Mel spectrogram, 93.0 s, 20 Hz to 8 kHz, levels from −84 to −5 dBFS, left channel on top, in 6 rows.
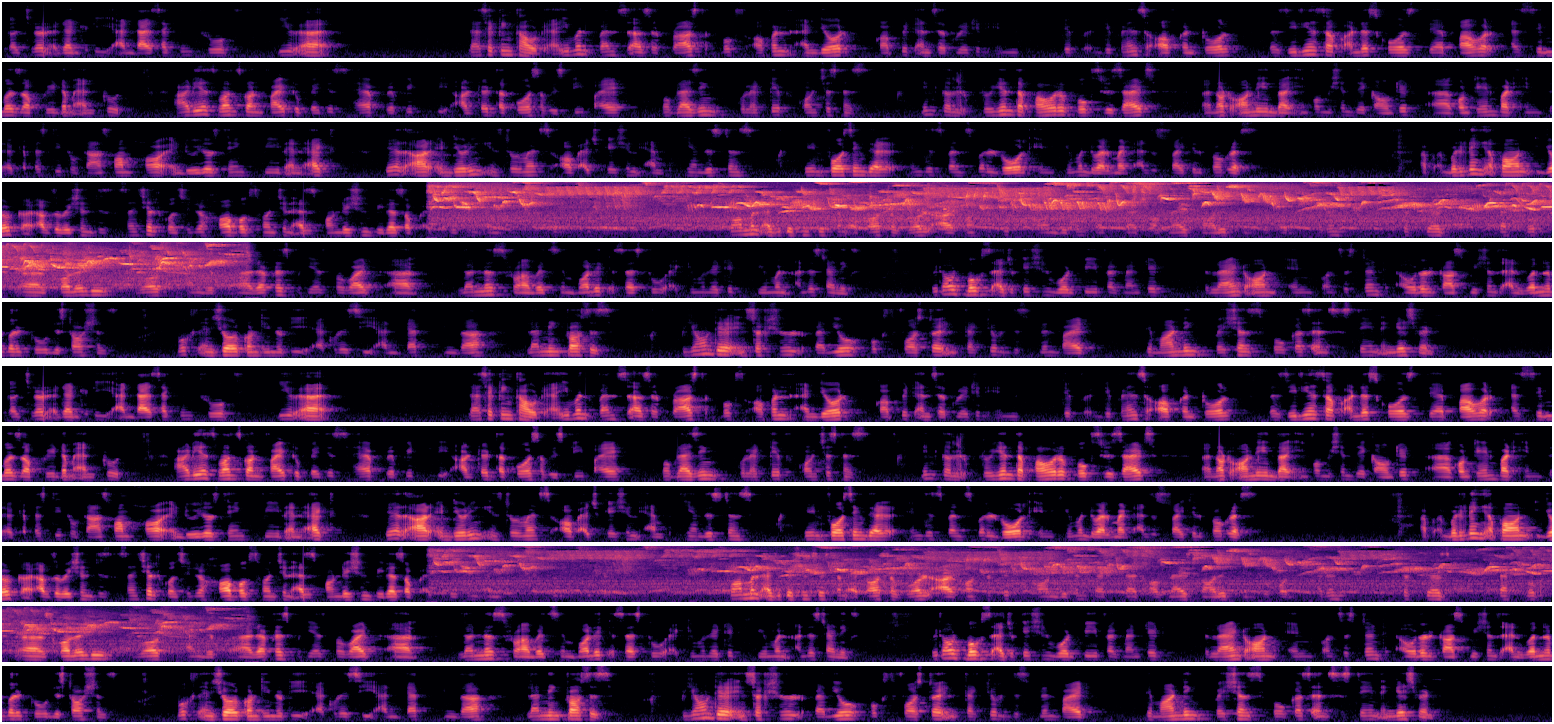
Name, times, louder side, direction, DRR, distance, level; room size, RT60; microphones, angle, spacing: voice 1, 0.0-2.2 2.8-3.3 4.7-8.4 8.8-9.7 10.0-10.1 11.2-12.3 12.7-16.7 17.2-19.2 19.9-21.7 22.1-24.1 24.7-27.0 27.5-31.4 31.8-34.2 34.8-37.6 37.9-38.5 39.0-43.5 45.3-50.8 51.3-51.5 53.8-56.3 56.8-59.0 59.3-59.4 59.7-59.9 60.5-61.0 61.5-66.2 66.6-69.2 69.6-70.5 71.3-73.6 74.0-78.5 79.3-81.7 81.9-82.3 82.8-83.6 84.3-86.0 86.5-88.4 88.9-91.8, right 4 dB, 20° right, 0.4 m, -35 dB
sound 1, 50.7-64.5, left 8 dB, 55° left, 1.1 m, -27 dB
6.8 x 5.9 x 6.5 m
head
